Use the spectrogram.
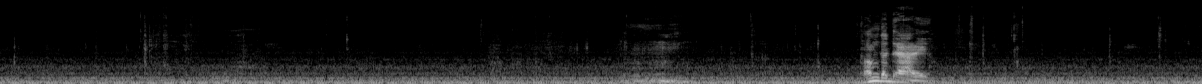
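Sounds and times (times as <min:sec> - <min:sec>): short low vocal sound: 0:06.2 - 0:07.0.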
